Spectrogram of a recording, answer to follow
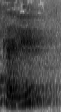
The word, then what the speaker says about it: cahier: Attention, cahier, c'est un mot difficile. On avait vu qu'il y a un H muet et que le son Y s'écrit IER.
